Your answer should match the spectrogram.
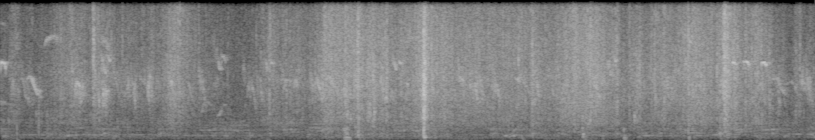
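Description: Faint birds chirping outdoors: scattered short high chirps over a quiet background, with a few sharp clicks, the loudest about four seconds in.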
